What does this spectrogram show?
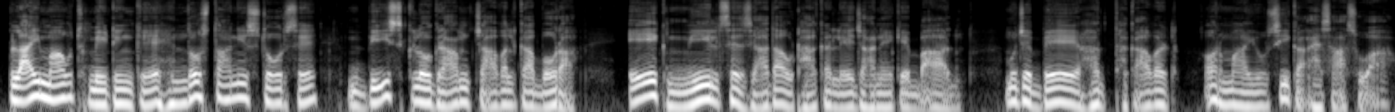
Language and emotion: Urdu, sad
